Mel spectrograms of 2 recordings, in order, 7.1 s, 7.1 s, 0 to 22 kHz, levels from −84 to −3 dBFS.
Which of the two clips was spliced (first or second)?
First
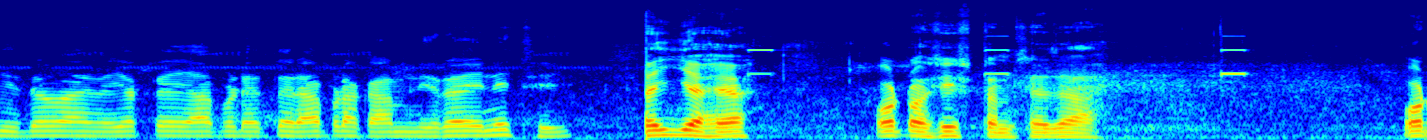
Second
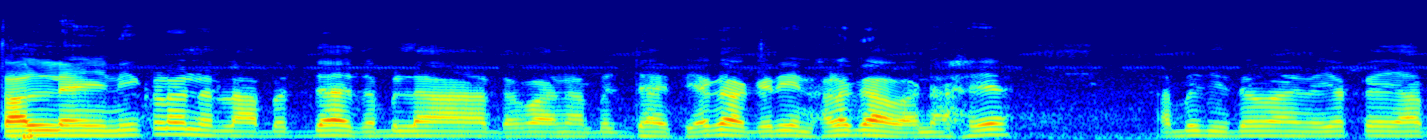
first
